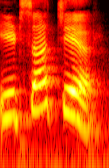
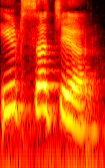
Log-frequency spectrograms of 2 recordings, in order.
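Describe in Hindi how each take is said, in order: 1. 'It is' को छोटा करके एक सिलेबल 'it's' बोला जाता है। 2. 'It is' को छोटा करके एक सिलेबल 'it's' बोला जाता है।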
